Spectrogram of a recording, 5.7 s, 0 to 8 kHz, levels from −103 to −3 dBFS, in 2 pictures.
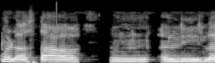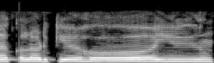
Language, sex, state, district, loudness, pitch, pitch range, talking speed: Hindi, female, Bihar, Sitamarhi, -13 LUFS, 240 Hz, 240-245 Hz, 85 wpm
